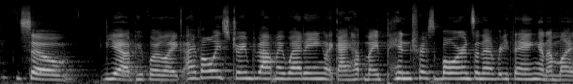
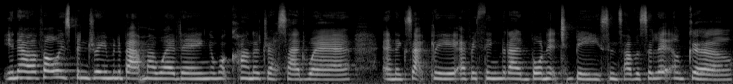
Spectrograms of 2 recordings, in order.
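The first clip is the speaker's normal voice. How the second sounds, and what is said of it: Bad exaggerated put-on accent. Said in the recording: “my accent, oh, it's so bad”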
